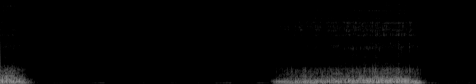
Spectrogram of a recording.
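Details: Real, unprocessed recording of very strong heavy snoring: a loud, harsh, rattling snore on the in-breath after a quiet pause, with the tail of another snore at the start.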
